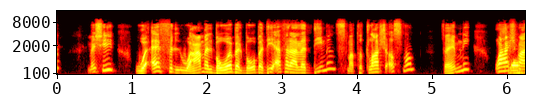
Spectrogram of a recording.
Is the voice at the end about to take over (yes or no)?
no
